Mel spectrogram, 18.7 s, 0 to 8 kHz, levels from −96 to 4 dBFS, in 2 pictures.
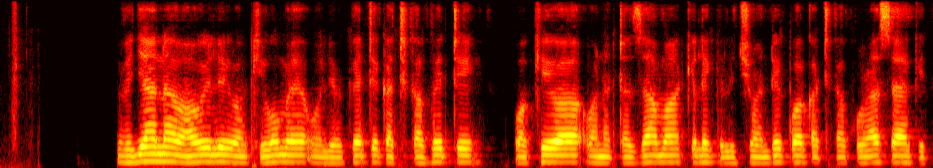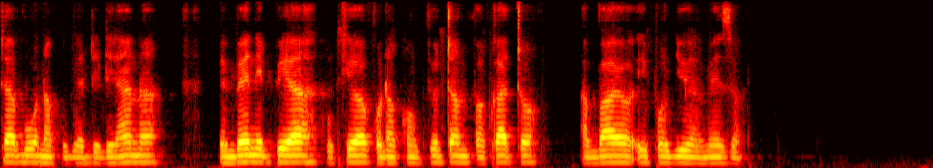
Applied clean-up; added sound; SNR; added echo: neural mask model DeepFilterNet 3.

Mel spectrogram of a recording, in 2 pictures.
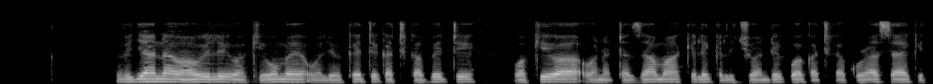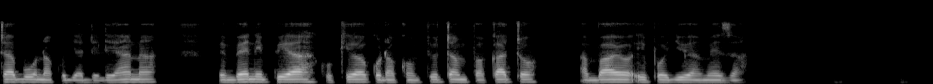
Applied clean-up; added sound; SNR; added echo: none; none; none; none.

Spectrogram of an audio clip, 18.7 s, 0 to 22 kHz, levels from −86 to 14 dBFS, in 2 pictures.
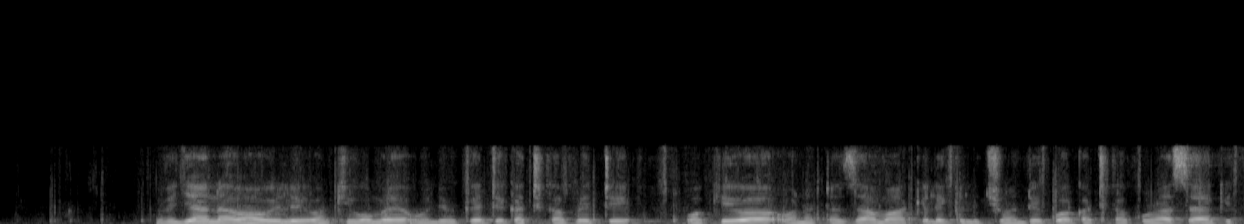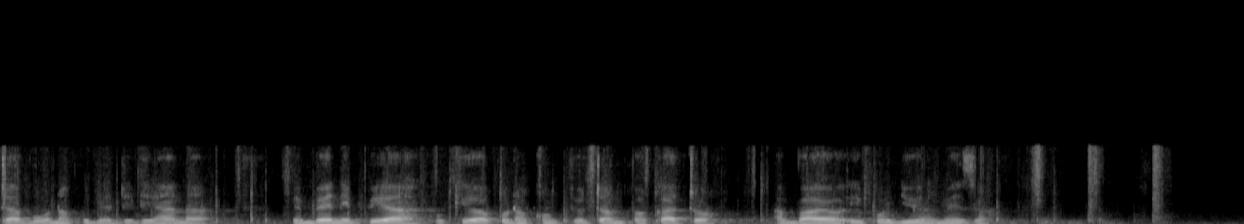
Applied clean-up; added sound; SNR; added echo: neural separator model SepFormer DNS4.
